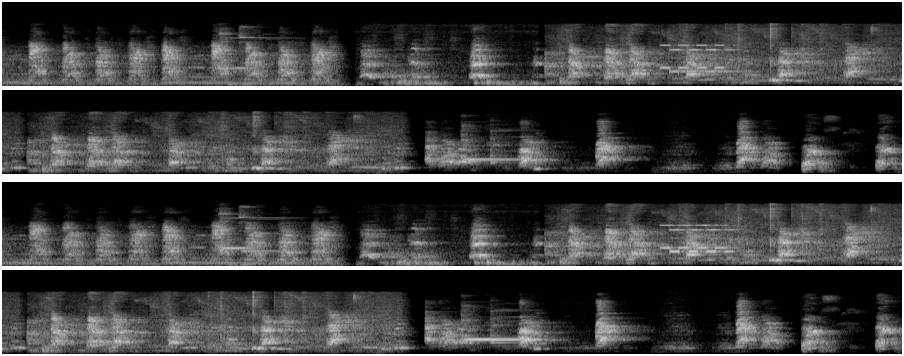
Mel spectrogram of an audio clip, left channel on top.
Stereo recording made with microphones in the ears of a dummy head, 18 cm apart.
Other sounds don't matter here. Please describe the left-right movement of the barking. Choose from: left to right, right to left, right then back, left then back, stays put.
left to right.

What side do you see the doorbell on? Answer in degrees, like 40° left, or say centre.
centre.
